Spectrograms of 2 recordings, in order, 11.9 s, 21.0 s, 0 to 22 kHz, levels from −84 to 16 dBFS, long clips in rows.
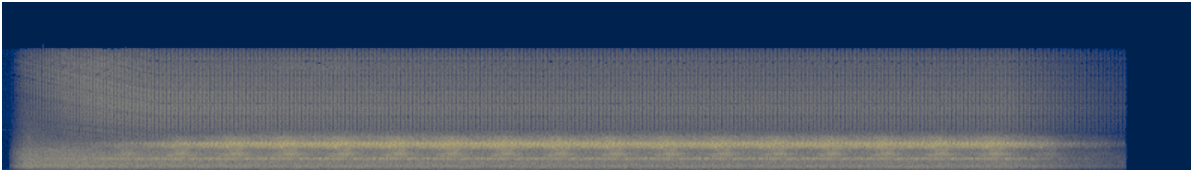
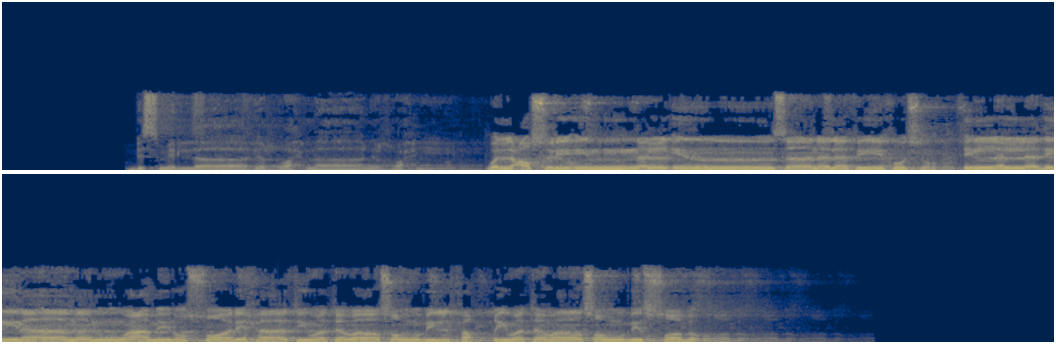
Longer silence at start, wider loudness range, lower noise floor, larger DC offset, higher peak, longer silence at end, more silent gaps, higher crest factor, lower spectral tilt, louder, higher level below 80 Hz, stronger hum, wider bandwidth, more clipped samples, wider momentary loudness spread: second, 0.1 s vs 1.25 s; second, 3 LU vs 12 LU; second, -40 dBFS vs -56 dBFS; second, under 0.1% vs 0.1%; about the same, 0 dBFS vs -2 dBFS; second, 0.85 s vs 2.75 s; neither; about the same, 16 dB vs 14 dB; second, 1.5 dB/octave vs -5 dB/octave; about the same, -13 LUFS vs -15 LUFS; about the same, -56 dBFS vs -52 dBFS; neither; first, 16 kHz vs 10 kHz; neither; second, 9 LU vs 14 LU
